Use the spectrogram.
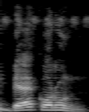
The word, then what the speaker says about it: ব্যাকরণ: উচ্চারণ আমি করলাম কি, ব্যাকরণ। অনেকে এর উচ্চারণ করেন ব্যাকরণ। এটা ভুল উচ্চারণ, এটা ব্যাকরণ নয়, কারণ কয়ের পরে কোনো অবস্থায় আকার নেই।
